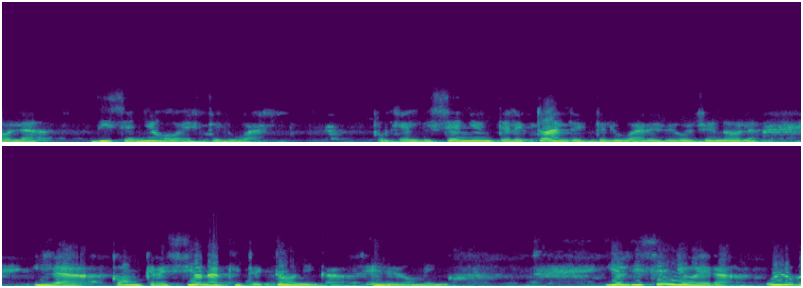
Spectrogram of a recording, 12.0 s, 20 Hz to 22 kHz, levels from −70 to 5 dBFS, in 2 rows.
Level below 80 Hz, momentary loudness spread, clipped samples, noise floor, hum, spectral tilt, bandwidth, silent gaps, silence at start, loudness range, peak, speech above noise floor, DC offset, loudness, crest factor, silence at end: -52 dBFS; 15 LU; under 0.1%; -34 dBFS; none; -8 dB/octave; 7.6 kHz; none; 0 s; 3 LU; 0 dBFS; 22 dB; under 0.1%; -13 LUFS; 12 dB; 0 s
